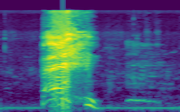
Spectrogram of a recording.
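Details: Sneeze brought on by tickling: a single forceful sneeze with a sharp, noisy burst, followed by a faint voiced sound in a quiet room.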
